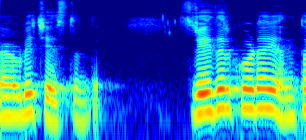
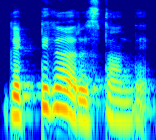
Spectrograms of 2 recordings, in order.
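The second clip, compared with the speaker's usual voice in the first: usual speaking voice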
